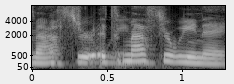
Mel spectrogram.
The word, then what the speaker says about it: MasterWeenay: It's MasterWeenay. Weenay, yes. But if you see me, you call me.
